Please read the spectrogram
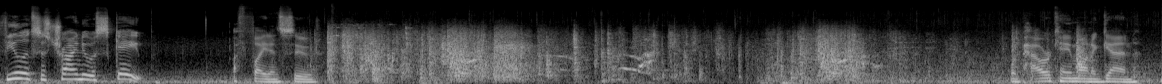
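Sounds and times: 
speech: 0.0 - 1.6, 2.3 - 3.4, 10.3 - 11.6
thunder rumbling: 0.0 - 11.6
heavy rain: 2.3 - 11.6.

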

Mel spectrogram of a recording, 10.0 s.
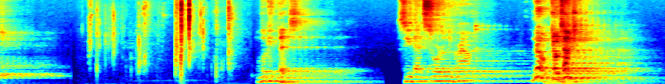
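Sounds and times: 
foil Pop-Tart wrappers crinkling and crumpling: 1.3 - 3.6
speech: 3.9 - 4.7, 6.0 - 7.4, 8.0 - 9.0.

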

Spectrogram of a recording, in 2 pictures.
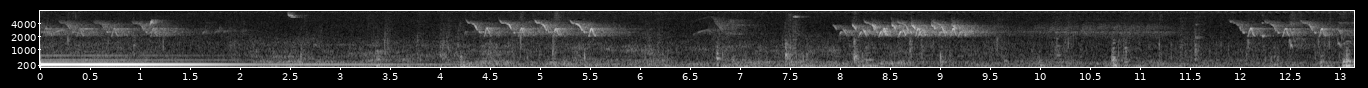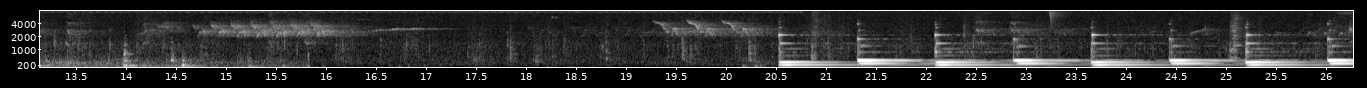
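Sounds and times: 
low steady hum: 0.0 - 4.7, 20.6 - 26.2
birds chirping in the Lettuce Lakes cypress grove: 0.0 - 5.9, 6.5 - 17.2, 19.2 - 26.2.

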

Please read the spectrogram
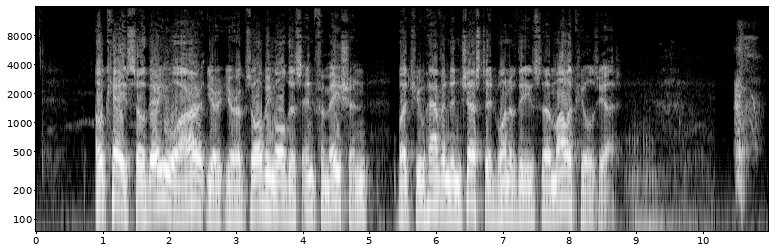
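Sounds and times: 
speech: 0.9 - 8.8
person sneezing: 10.4 - 10.9.

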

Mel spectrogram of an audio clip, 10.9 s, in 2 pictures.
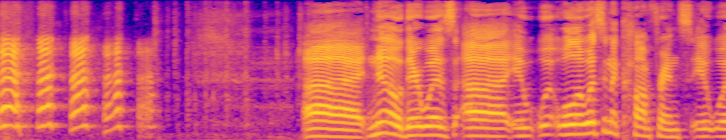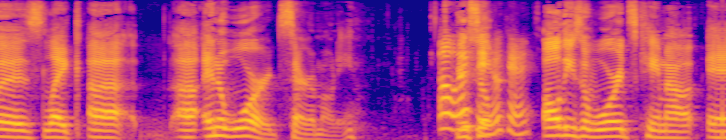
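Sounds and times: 
laughter: 0.0 - 1.2
faint computer keyboard typing to search Google: 1.0 - 3.2
speech: 2.4 - 8.2, 8.8 - 10.8.

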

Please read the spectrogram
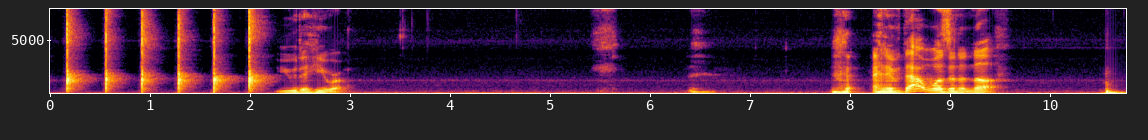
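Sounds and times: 
clapping: 0.2 - 2.2
speech: 2.3 - 3.0, 7.9 - 9.6.

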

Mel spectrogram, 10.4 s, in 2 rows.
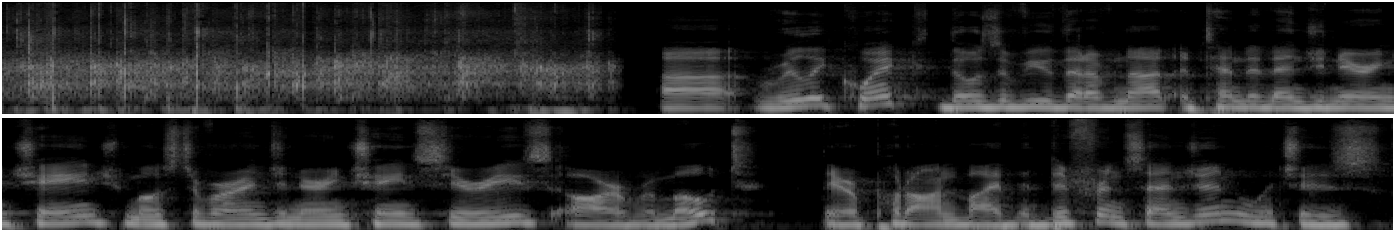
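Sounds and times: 
audience applause: 0.0 - 2.4
speech: 2.5 - 10.4.

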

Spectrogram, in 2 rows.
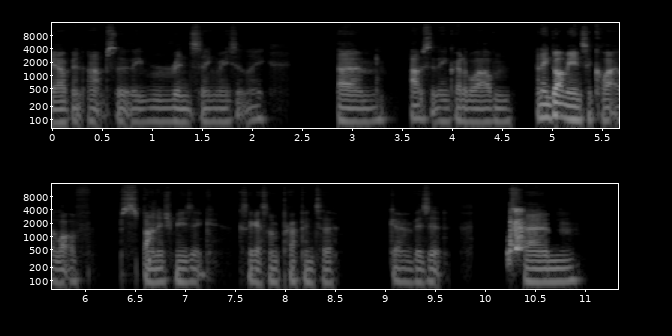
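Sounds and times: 
speech: 0.0 - 11.0
dog barking: 10.2 - 10.4.

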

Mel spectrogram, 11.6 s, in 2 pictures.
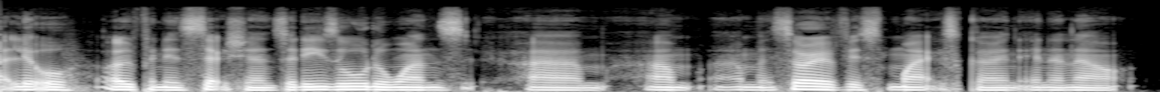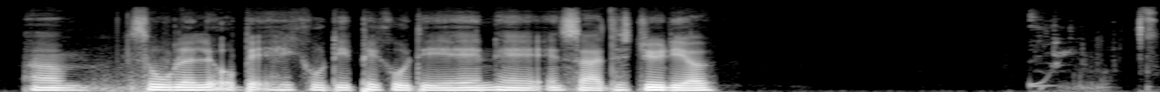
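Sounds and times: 
speech: 0.0 - 9.5
person gulping water: 11.0 - 11.5.

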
